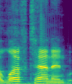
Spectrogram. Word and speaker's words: lieutenant: Dragon guard 2 and he constantly bitched about how I pronounced uh lieutenant and I just wanted to say that's the original pronunciation so please stop bitching every single time the word is mentioned yeah left tenant is the original oh it's a half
